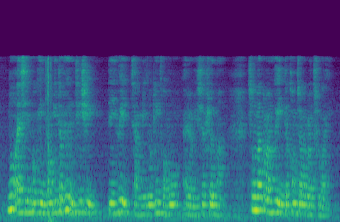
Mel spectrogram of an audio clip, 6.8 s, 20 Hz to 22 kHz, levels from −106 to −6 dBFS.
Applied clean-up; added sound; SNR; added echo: none; Slam; 20 dB; reverberation time 0.2 s.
